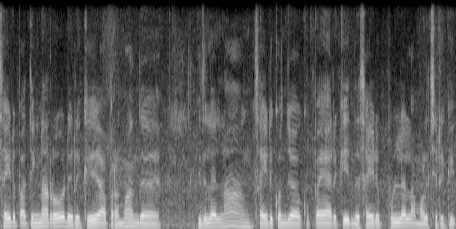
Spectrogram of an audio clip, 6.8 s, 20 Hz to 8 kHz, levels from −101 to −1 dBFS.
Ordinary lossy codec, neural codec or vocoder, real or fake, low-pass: none; none; real; none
